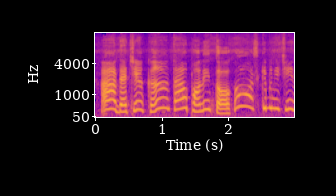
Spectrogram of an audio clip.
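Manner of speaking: high, sugary gossip voice; mock sweet, high chatter; gossiping churchgoers. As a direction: coo like church ladies matchmaking. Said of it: "o povo logo começou a juntar".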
